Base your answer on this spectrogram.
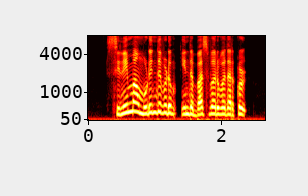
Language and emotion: Tamil, angry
